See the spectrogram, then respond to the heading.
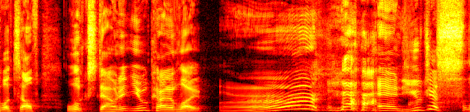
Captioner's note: confused mouth noise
